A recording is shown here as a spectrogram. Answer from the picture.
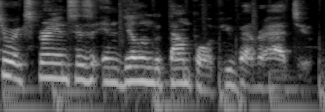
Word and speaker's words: tampo: Tampo.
